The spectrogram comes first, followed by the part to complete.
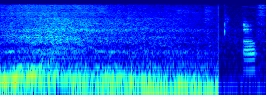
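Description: A car engine running, rising briefly in a rev just after the start, then cutting off suddenly near the end.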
